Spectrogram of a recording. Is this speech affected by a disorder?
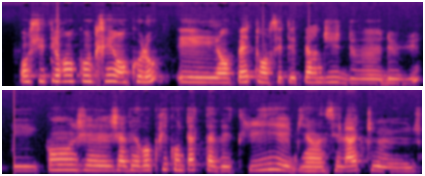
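Yes: deafness, severe; deaf since childhood, hearing aids since four.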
